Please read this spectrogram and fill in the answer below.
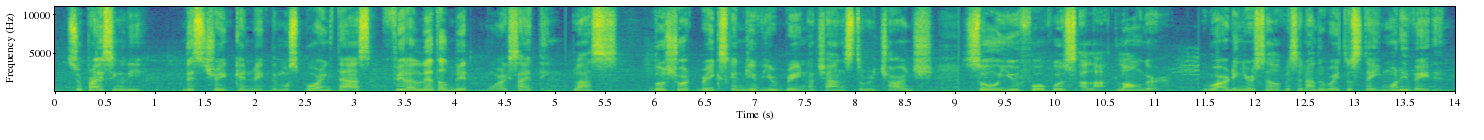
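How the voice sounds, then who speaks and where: This man talks at a moderate pace. His voice sits amid noticeable background noise and audible room echo. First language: not English. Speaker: vlogger. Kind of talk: talk to camera. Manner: halting.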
